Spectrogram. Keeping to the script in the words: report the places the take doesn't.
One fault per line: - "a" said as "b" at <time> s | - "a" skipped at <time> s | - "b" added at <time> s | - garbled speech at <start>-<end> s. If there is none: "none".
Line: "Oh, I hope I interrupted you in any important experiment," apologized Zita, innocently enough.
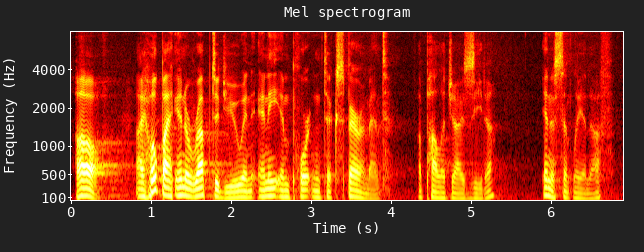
none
